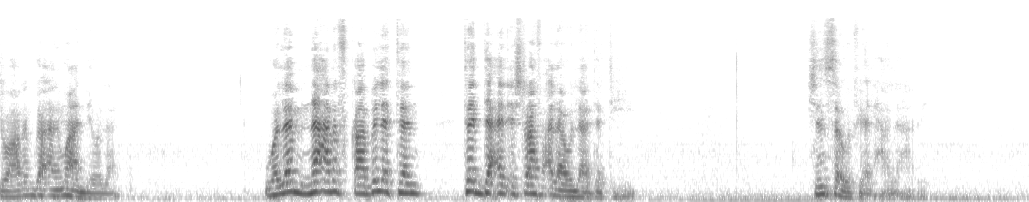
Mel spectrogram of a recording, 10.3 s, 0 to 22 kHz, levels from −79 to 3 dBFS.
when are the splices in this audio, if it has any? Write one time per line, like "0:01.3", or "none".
none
